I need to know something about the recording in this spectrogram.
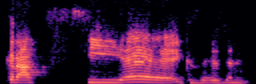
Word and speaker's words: grazie: gratier and yeah so in italian you have to pronounce every letter as you see it right so americans want to pronounce it grazie right just the e at the end but it's gracie because there's an e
